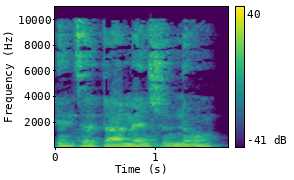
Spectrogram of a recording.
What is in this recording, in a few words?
robot interdimensional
